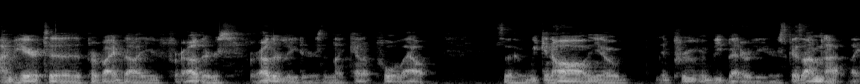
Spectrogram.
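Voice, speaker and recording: At a very deep, low pitch, a man talks at a moderate pace in a monotone, flat intonation. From Texas. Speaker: podcast host, leadership consultant and real estate broker. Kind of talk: solo podcast monologue. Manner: halting, fumbling over words.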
